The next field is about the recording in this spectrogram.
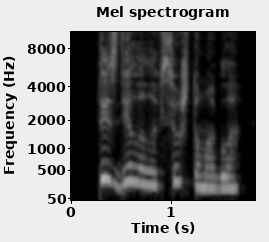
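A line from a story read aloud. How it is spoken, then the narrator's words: Soft gentle. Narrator (Russian): мягко ответила она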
